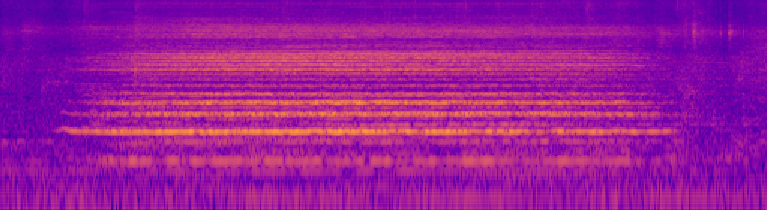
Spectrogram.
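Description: Melodicas and recorders holding a single sustained chord for about five seconds. It comes in about half a second in, swells, and dies away near the end.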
